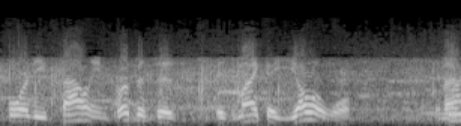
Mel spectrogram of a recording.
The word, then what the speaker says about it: Yellowwolf: Now into the game, basically for the fouling purposes, is Micah Yellowwolf. Am I pronouncing that right?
